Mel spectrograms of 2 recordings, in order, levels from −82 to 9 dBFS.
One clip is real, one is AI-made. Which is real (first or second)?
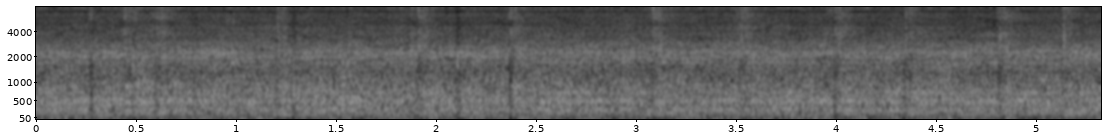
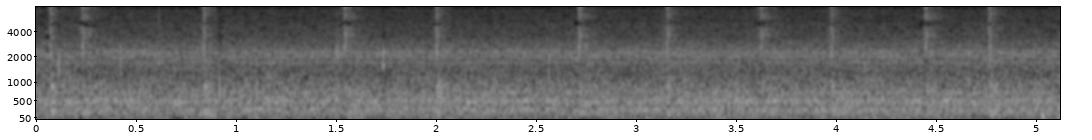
second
